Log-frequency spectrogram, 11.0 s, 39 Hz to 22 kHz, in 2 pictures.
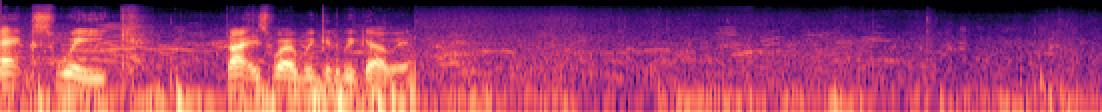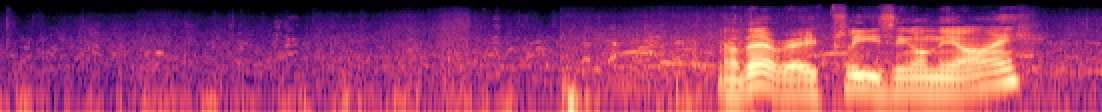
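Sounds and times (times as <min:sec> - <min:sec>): wind rumble on microphone: 0:00.0 - 0:08.6.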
